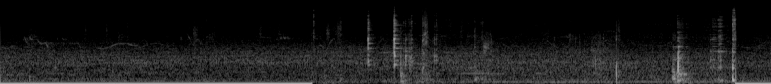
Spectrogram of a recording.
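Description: A steady hiss for about three seconds, then a quieter background with a few sharp metal clinks. Near the end comes a cast-iron Dutch oven lid, loaded with hot charcoal briquettes, clanking twice as it is set down on the pot.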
